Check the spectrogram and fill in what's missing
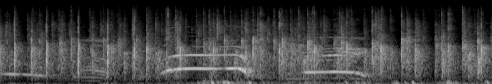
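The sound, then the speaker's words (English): A crowd applauds a winner at the presentation of the Golden Jug, steadily with dense, continuous clapping, punctuated by rising whoops and shouted cheers throughout, fairly loud. “First off, let's stand up and give a round of applause to our winner,”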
